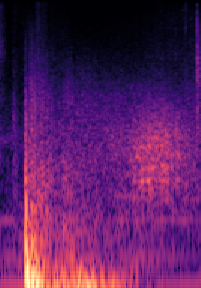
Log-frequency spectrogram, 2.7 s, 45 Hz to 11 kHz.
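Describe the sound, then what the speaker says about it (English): A single explosion in Fallout 4 booms out with a sharp onset, then a deep rumbling tail that rolls on and slowly fades over a couple of seconds, heard alone. "Why is there always something exploding every other day?"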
